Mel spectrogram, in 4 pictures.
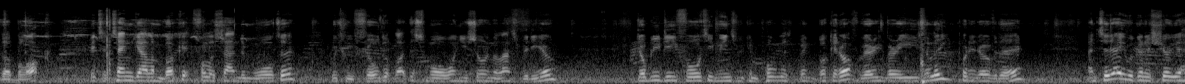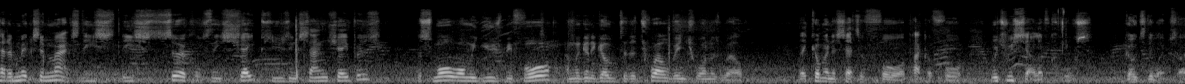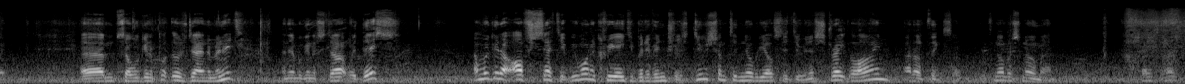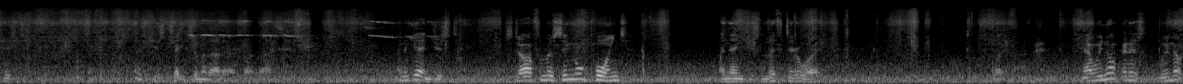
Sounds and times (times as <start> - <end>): Speech: 0.0 - 5.6, 6.4 - 10.3, 10.9 - 23.8, 24.5 - 27.8, 28.4 - 34.3, 35.0 - 35.8, 36.8 - 38.4, 39.5 - 41.9, 42.7 - 43.9, 45.4 - 47.3.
